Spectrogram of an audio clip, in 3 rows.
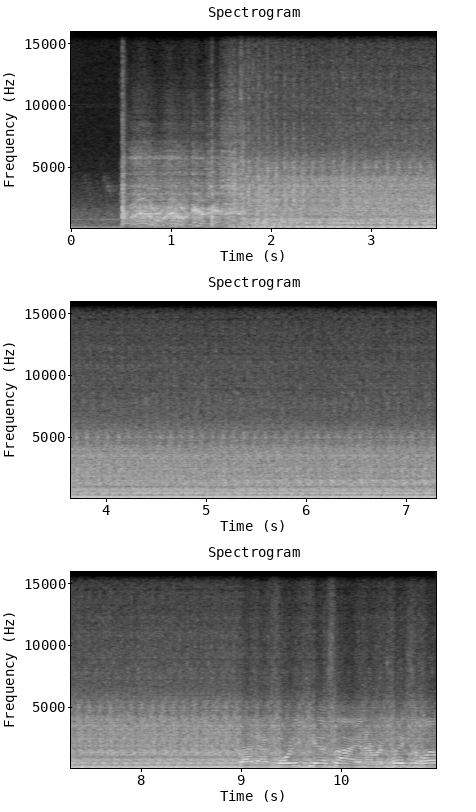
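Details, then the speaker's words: Chevrolet Silverado Z71 after top-end rebuild with new lifters and DOD delete, second start to check oil pressure: steady idle with a light quick lifter tick that is already quieting. "And already you can hear the lifters calming down. They're getting quieter."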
